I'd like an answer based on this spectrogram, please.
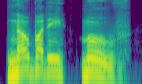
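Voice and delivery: loud, slow and forceful. A narrator's reading. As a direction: hammer the order home. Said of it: "this time with more force".

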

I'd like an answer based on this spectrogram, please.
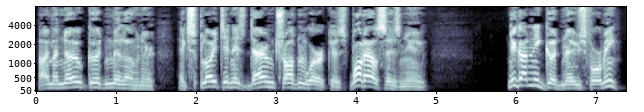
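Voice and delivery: put-on high-pitched grumbling old boss; grumpy. A narrator's reading. Boss conceding point and asking for good news, grumpy high voice. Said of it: "Philip Evans said grumpily".

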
